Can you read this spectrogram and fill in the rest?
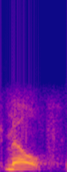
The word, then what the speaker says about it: smelt: You talk about schmelt. You know, you sort of the Germanic pronunciation.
